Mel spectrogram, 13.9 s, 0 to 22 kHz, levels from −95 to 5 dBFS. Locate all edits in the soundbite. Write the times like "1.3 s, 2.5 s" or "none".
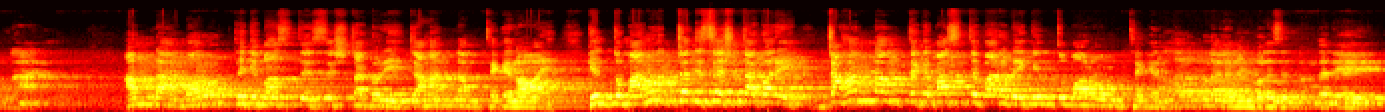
11.8 s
